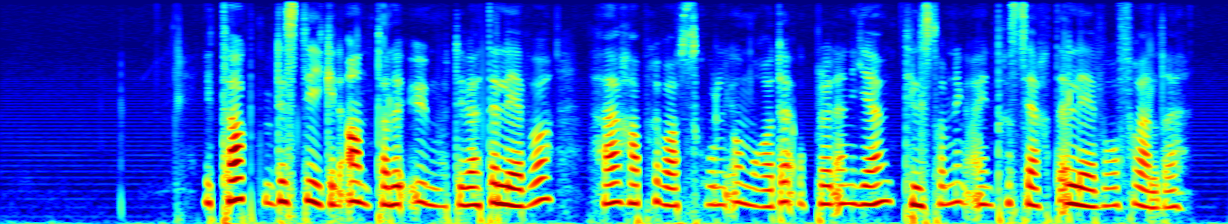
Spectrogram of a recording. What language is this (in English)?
Norwegian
